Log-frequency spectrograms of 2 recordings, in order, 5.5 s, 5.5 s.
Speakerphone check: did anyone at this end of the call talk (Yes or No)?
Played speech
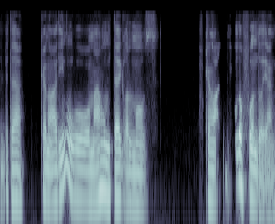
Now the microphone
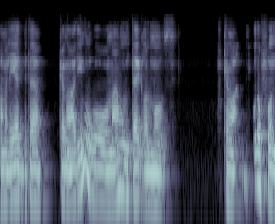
No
